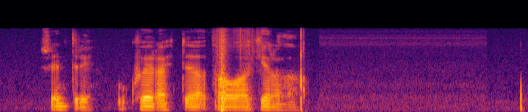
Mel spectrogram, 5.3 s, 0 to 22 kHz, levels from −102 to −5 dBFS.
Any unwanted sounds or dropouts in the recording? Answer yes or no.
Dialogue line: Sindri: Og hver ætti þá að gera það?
no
